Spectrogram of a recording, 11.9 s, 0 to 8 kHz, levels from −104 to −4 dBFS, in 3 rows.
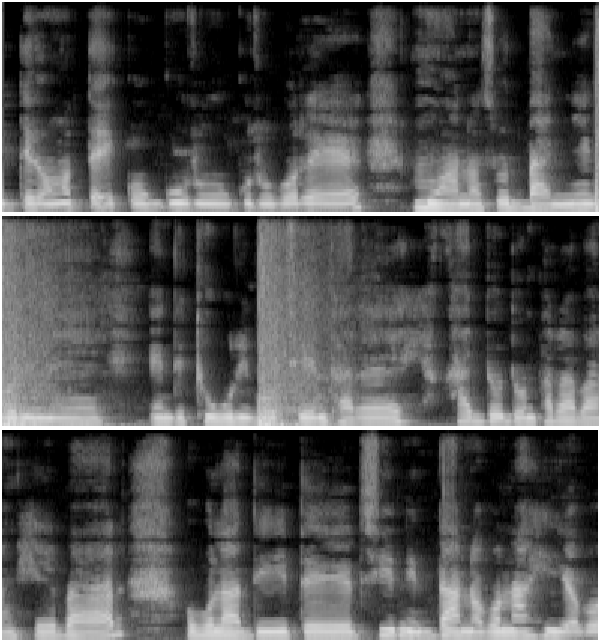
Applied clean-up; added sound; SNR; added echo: classical method log-MMSE.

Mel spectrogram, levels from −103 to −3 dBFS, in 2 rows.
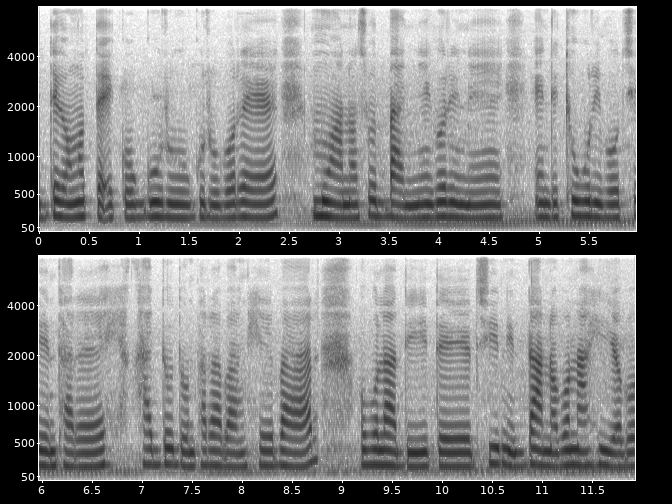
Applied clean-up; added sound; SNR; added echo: none; none; none; none.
